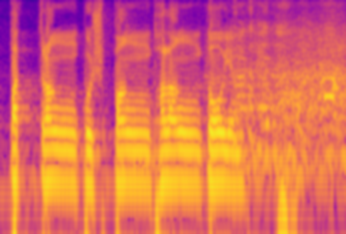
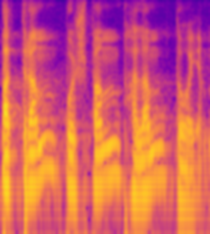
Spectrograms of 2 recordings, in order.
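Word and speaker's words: पत्रं पुष्पं फलं तोयं: And so my suggestion to most people is just treat the M dot as an M. Because if you start doing patrang pushpang palang toyam, it's going to sound really weird. And people are going to think something's wrong with you. So just do it like an M and you'll be good. Patram pushpam phalam toyam, okay?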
